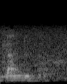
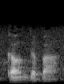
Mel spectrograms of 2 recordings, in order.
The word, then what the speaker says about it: Gandhabba: G-A-N-D-H-A-B-B-A. – Yeah, Gandhava. – Gandhava.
